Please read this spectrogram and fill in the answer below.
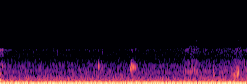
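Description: Steady low background rumble in a pause between speech, with two faint short sounds about a second in.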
